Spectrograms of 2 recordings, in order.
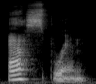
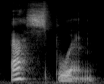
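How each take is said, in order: First: One syllable of the word is dropped. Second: The same.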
